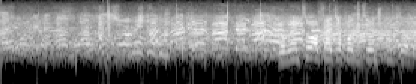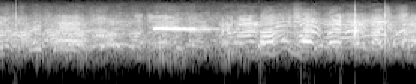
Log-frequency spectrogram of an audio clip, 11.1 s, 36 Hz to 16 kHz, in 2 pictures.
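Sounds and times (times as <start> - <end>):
players and onlookers shouting: 0.5 - 11.0
referee's whistle blast: 7.6 - 8.5.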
